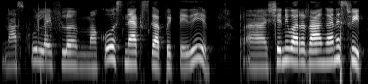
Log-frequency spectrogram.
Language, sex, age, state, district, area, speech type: Telugu, female, 30-45, Telangana, Nalgonda, rural, spontaneous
